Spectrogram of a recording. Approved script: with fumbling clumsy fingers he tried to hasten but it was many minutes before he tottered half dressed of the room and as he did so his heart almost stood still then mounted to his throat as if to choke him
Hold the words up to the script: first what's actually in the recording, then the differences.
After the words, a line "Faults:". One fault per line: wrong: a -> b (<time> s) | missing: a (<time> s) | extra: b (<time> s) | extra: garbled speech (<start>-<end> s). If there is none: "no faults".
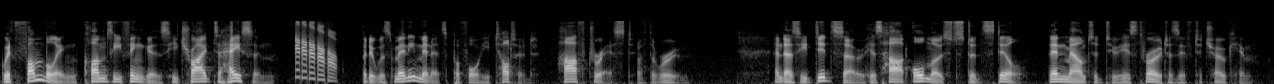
with fumbling clumsy fingers he tried to hasten but it was many minutes before he tottered half dressed of the room and as he did so his heart almost stood still then mounted to his throat as if to choke him
Faults:
no faults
